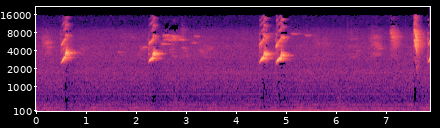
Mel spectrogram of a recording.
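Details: White-throated seedeater, white-breasted, singing impetuously and speeding up: sharp, bright upswept chips in short pairs spaced by gaps of one to two seconds, with softer high notes between.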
